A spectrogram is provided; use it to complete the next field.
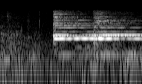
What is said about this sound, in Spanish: toque de campana.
